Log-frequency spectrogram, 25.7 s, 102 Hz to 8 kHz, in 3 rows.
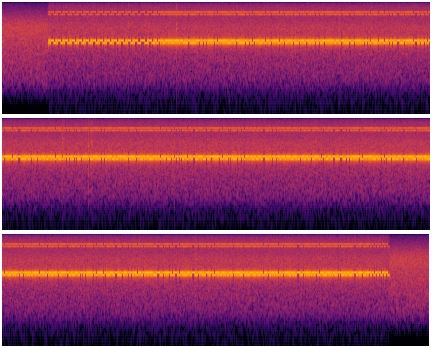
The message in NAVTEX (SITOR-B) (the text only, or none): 4422 1494 0196 3556 0754 8241 9512 9194 2803 9971 6812 0403 9691 6254 7790 6783 7859 6214 4891 0040 8183 7352 1499 6515 2245 5288 3341 0539 8248 3860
